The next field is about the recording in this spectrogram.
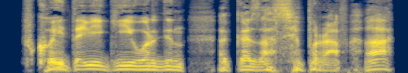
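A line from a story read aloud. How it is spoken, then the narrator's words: Stocky man, hoarse chuckle. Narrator (Russian): произнес сидевший неподалеку от Яксли коренастый мужчина и издал хриплый смешок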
